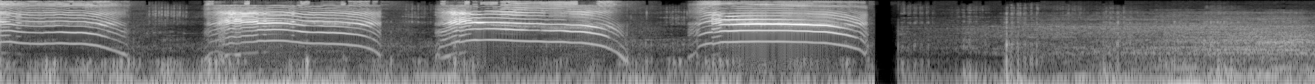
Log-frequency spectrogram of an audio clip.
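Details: Baby kittens, shown sleepy and yawning, mew four times in quick succession with loud, bowed, rising-and-falling cries, followed by a few seconds of quiet rustling.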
